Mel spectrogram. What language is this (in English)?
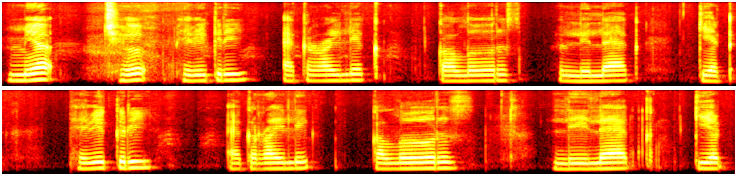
Kashmiri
